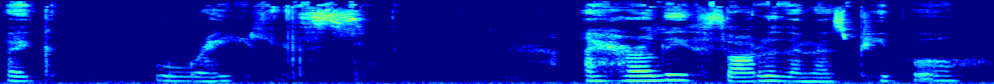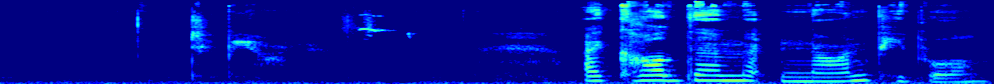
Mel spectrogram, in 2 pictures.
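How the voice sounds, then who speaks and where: An ASMR reading by a soft-spoken woman who often sinks into a whisper. Her delivery is unhurried, with a dark, mellow tone and some vocal fry. A faint background noise sits under the voice. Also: mid-range voice, low-quality recording. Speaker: ASMR reader. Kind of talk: ASMR reading aloud of a novel.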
